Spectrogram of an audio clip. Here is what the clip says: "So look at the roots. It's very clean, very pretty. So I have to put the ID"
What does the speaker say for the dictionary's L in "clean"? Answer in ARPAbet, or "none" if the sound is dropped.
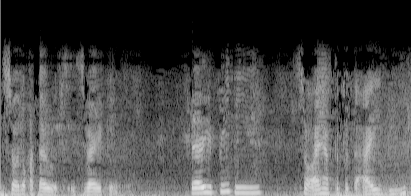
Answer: none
